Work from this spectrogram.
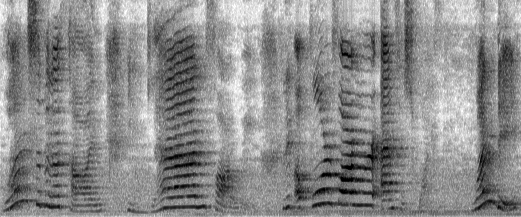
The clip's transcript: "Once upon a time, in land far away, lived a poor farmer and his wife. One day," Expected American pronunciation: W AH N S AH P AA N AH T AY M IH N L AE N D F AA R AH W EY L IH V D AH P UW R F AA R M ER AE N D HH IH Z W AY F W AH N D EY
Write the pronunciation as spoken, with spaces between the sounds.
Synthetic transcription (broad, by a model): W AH N S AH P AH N AH T AY M IH N L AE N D F AA R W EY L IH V AH P UW R F AA R M ER AE N D HH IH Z W AY F W AH N D EY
